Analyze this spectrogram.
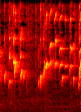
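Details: A male European goldfinch of the Balkan subspecies, Carduelis carduelis balcanica, sings beside the female brooding chicks in the nest: a quick, high, tinkling twitter of bright chirps and short trills in rapid "machine gun" bursts.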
